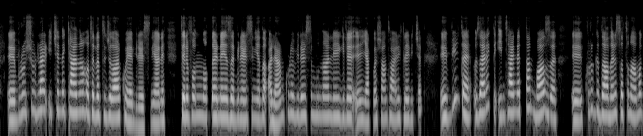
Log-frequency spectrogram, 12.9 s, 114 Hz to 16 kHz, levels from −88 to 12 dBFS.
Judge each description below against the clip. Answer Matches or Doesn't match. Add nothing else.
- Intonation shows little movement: Doesn't match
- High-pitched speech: Matches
